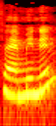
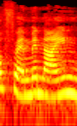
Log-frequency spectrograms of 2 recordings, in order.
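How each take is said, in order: First: "फेमिनिन" ending in a short "निन", not "नाइन"; teacher's model of "फेमिनिन", last syllable rhyming with "bin"; correct pronunciation. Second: "फेमिनाइन" ending like the word "nine"; mistaken spelling pronunciation. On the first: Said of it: "इसको हम कैसे pronounce करेंगे". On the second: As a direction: say "फेमिनाइन" with a long "eye" sound in the last syllable. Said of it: "आपको लगेगा इसको फेमिनाइन बोलें". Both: Shown as a demonstration.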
